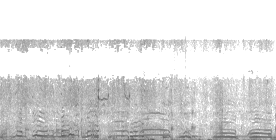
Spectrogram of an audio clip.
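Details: Bernese Mountain Dog puppies, several together: a chorus of short, high, whiny yelps and drawn-out whimpers, some arching up and down, overlapping constantly, with a person's voice and light rustling underneath.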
